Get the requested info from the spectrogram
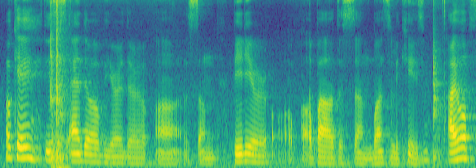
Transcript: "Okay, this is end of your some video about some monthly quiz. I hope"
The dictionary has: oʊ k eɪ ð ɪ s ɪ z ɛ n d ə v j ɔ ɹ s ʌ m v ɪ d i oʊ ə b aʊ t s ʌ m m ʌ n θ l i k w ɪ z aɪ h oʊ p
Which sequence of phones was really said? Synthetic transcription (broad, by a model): oʊ k eɪ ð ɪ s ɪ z ɛ n d ə v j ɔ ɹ s ʌ m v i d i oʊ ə b aʊ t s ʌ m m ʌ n s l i k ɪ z aɪ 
